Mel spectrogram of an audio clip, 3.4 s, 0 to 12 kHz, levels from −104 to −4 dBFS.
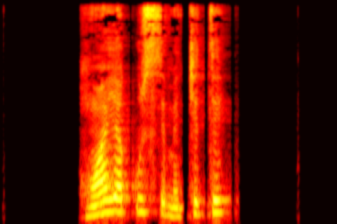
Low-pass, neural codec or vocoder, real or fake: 10.8 kHz; vocoder, 48 kHz, 128 mel bands, Vocos; fake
